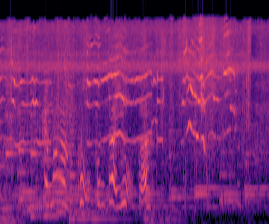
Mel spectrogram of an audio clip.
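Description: Background music, with a run of high, squeaky calls that slide up and down in pitch through the middle.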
